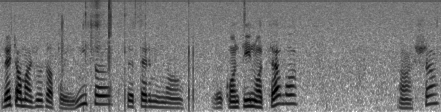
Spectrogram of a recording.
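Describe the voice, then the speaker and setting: Male hiker-guide with a high, soft-toned voice, talking through the trail outdoors. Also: sing-song, a little hiss or hum, rough recording. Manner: explanatory, pointing things out along the way. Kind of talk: casual hiking vlog narration. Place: outdoors on a forest trail by a stream.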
